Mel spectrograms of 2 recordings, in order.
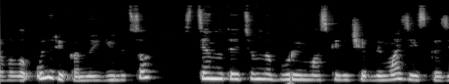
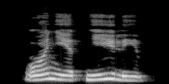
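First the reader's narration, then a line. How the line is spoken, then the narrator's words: Sharp rebuke. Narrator (Russian): прикрикнул на нее Морган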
